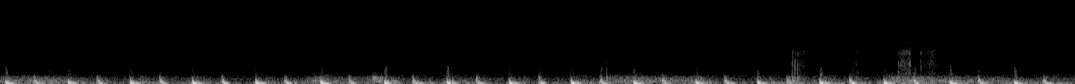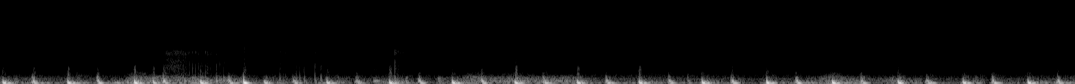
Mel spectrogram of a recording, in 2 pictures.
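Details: Female heart recorded by ultrasound Doppler with sound: regular low thumping heartbeat at about 95 beats a minute, with some noise at the start; normal heartbeat.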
